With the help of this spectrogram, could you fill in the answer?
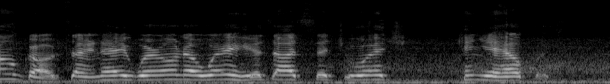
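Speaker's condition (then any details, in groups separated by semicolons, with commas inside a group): Cerebral palsy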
